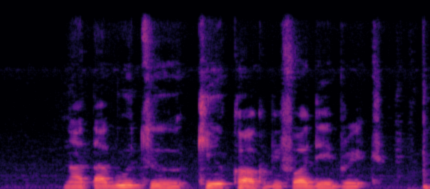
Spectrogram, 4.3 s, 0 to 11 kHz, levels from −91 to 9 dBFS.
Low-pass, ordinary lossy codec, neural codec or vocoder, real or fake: 9.9 kHz; none; none; real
